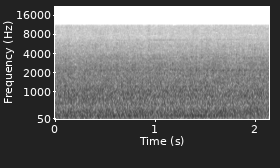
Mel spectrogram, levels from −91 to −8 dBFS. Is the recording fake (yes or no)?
yes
